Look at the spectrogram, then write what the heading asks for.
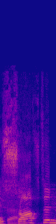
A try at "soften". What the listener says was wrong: why are they pronouncing the T in soften?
